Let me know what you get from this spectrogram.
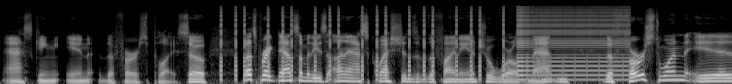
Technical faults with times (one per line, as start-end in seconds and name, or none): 2.20-5.05 GSM signalling bursts
5.17-6.31 GSM phone buzz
